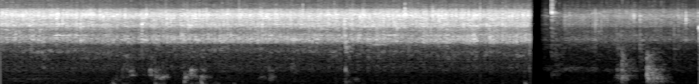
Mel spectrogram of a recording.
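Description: Rice with plenty of garlic sizzles loudly and steadily in a pan, punctuated by a few stirring scrapes; the frying briefly cuts out near the end and resumes more quietly.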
